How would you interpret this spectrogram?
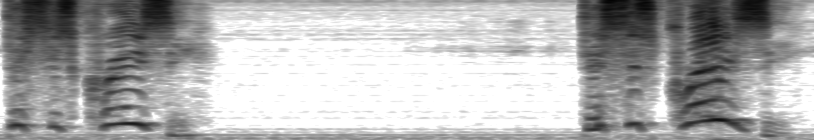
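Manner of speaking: high, loud, incredulous cry; can't believe what he's reading; real exasperation; shocked disbelief. Real, not acted. Outraged reaction to the deal.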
